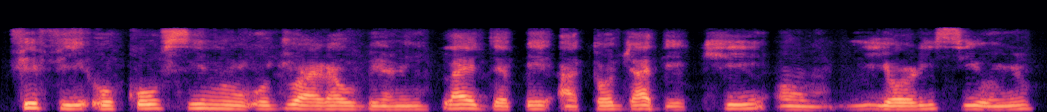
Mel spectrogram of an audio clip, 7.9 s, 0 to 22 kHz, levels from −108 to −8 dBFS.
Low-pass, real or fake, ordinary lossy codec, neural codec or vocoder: none; fake; none; codec, 16 kHz, 4 kbps, FreqCodec, smaller model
